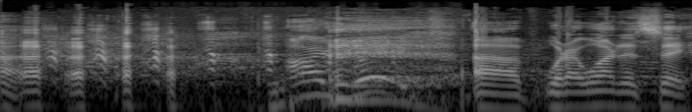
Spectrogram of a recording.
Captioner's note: laughter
